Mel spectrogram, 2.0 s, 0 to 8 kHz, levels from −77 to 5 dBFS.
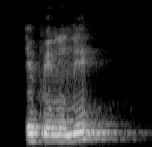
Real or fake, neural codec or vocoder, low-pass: fake; codec, 16 kHz, 4 kbps, X-Codec, HuBERT features, trained on general audio; 7.2 kHz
